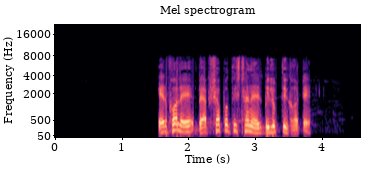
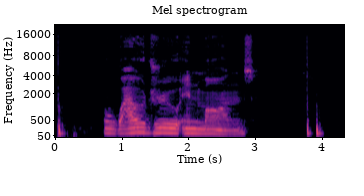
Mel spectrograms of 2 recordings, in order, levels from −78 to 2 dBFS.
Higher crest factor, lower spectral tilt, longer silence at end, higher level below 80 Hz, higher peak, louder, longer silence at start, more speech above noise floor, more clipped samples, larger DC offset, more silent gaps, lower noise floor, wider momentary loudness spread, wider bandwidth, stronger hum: about the same, 16 dB vs 20 dB; about the same, -6 dB/octave vs -6 dB/octave; first, 0.75 s vs 0.3 s; first, -48 dBFS vs -70 dBFS; first, 0 dBFS vs -20 dBFS; first, -15 LUFS vs -39 LUFS; first, 1.55 s vs 0.05 s; first, over 76 dB vs 50 dB; neither; neither; neither; about the same, under -90 dBFS vs -87 dBFS; second, 8 LU vs 12 LU; second, 8 kHz vs 16.5 kHz; neither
